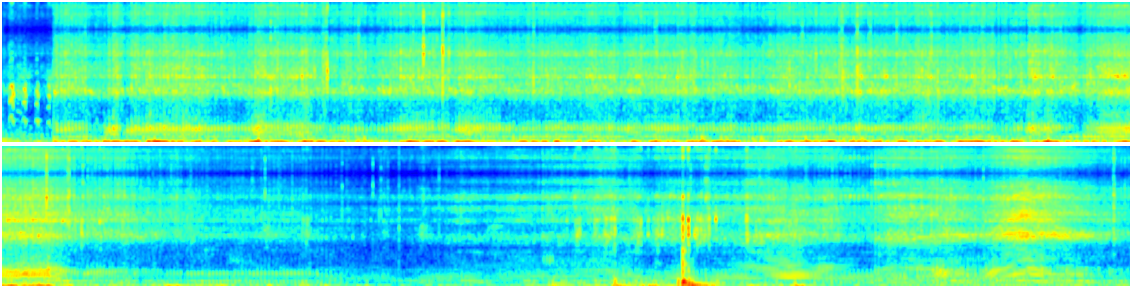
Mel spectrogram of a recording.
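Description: KTM dirt bike engine running under way, revving up and down in the last few seconds, with a single thump about two-thirds through.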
